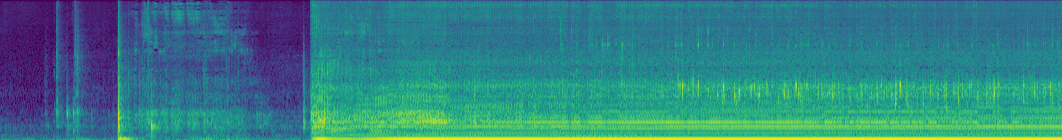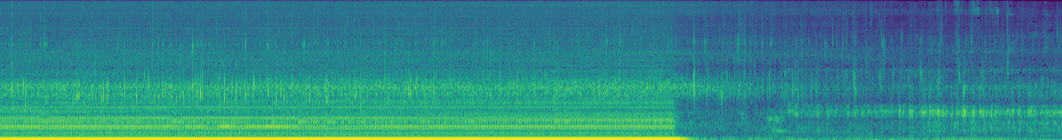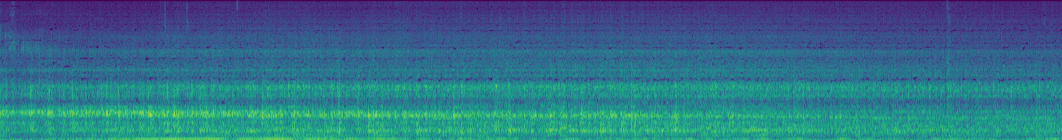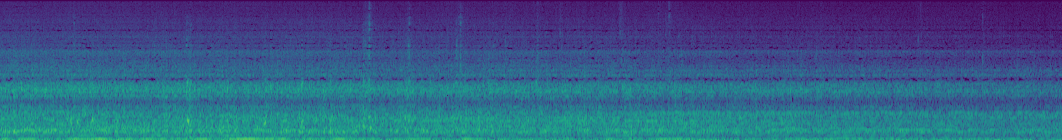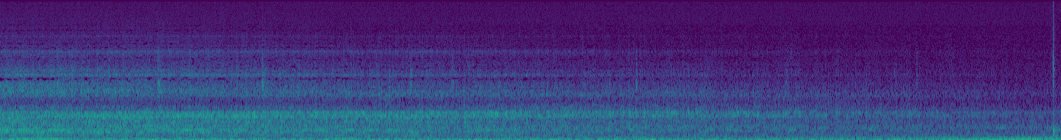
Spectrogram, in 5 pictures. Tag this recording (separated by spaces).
brew coffee percolateur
